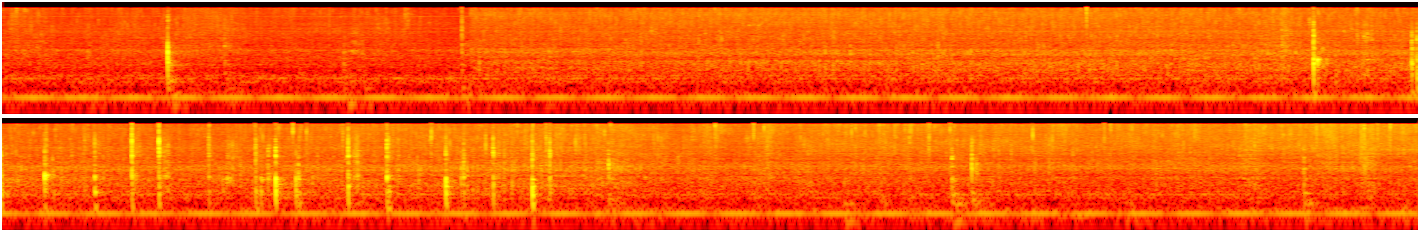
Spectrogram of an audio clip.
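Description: Kimchi and seafood sizzling in a nonstick wok as a spatula stirs; the sizzle grows louder about four seconds in. In the middle comes a run of sharp knocks and scrapes as cooked black rice is tipped in from a bowl and stirred through.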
